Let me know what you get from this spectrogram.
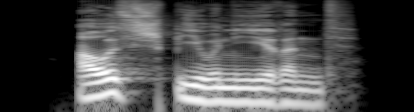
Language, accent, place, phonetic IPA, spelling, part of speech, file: German, Germany, Berlin, [ˈaʊ̯sʃpi̯oˌniːʁənt], ausspionierend, verb, De-ausspionierend.ogg
- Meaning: present participle of ausspionieren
